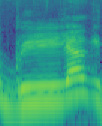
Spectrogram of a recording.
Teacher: 그리고 얘는 물, 약 이렇게 먼저 니은 첨가되고 자, 리을이 니은에 영향을 줘서 유음화가 일어나겠죠. 그래서 물약이 되는 거예요.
